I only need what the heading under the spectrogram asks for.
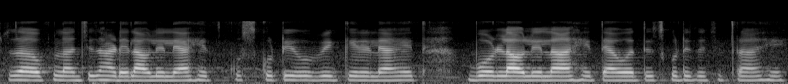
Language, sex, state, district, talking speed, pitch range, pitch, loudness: Marathi, female, Maharashtra, Solapur, 135 wpm, 190-200 Hz, 195 Hz, -19 LUFS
